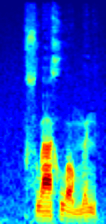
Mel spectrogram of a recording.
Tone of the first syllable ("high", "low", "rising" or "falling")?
rising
